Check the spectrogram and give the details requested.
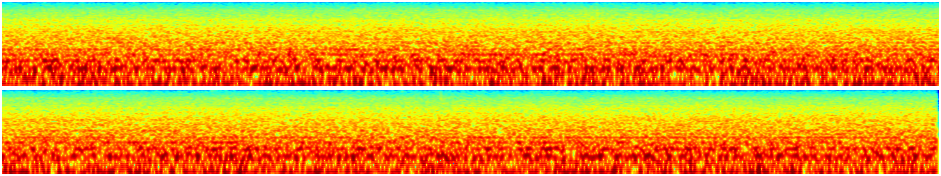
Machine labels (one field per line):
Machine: pump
